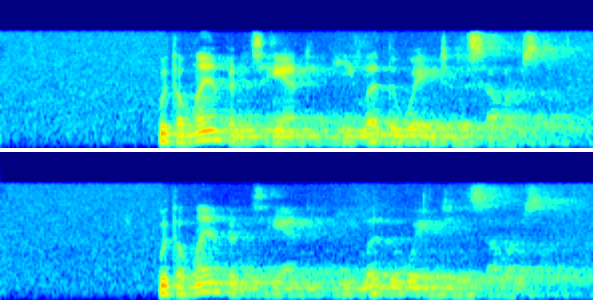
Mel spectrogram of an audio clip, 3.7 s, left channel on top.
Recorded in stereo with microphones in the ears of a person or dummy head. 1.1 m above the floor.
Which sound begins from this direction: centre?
A man speaking, at 1.0 s.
